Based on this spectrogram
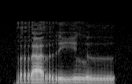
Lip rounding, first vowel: unrounded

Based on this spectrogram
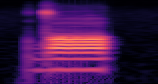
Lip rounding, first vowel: rounded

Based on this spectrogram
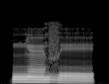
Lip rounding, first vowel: unrounded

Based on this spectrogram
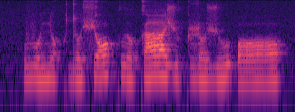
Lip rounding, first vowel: rounded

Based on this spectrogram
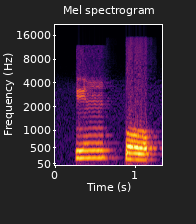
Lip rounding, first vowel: unrounded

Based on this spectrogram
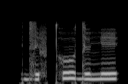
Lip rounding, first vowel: unrounded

